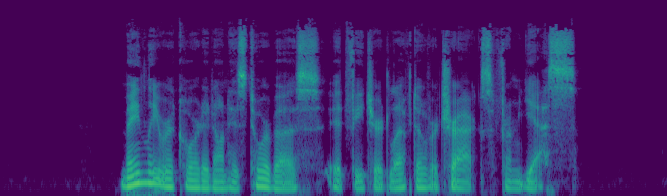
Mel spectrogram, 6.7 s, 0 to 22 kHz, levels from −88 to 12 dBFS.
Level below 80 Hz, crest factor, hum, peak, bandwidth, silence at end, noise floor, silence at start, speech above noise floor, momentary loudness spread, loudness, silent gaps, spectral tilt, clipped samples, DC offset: -58 dBFS; 20 dB; none; -6 dBFS; 14.5 kHz; 0.9 s; -85 dBFS; 1.2 s; 60 dB; 8 LU; -25 LUFS; none; -4.5 dB/octave; under 0.1%; under 0.1%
